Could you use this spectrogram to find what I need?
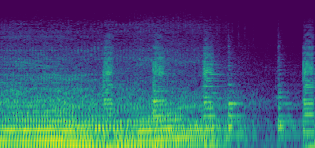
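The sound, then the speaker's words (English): A motorcycle engine rumbles loudly, revving with several sharp throttle bursts over a steady low growl; no voices are heard. It is a drummer's motorcycle being driven through the lobby of the Chateau Marmont hotel. “Drummer … apparently drove his motorcycle through the lobby.”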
